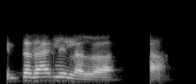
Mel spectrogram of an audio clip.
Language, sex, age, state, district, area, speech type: Kannada, male, 60+, Karnataka, Udupi, rural, conversation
